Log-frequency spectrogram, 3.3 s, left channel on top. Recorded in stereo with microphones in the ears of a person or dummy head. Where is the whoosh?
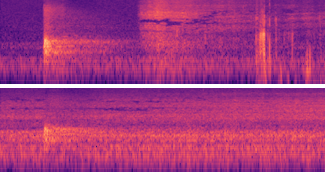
75° left (ahead or behind), 1.0 m.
